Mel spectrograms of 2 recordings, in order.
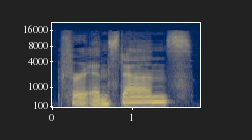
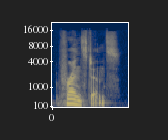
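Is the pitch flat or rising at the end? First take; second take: rising; flat. First: The pitch rises at the end, with creak. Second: The pitch stays flat throughout.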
